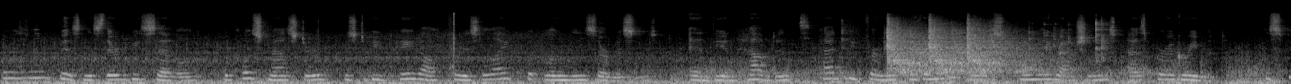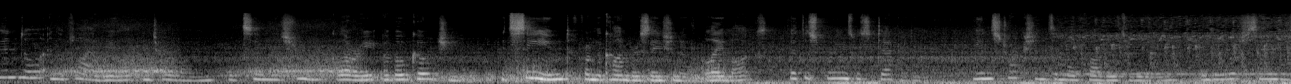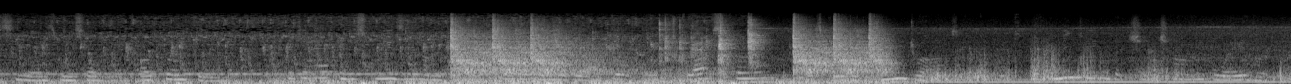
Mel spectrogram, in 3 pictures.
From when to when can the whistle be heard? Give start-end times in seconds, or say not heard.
not heard.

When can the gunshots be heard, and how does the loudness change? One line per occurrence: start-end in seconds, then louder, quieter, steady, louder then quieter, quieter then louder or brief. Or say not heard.
8.4-11.1 brief
29.9-34.8 quieter then louder.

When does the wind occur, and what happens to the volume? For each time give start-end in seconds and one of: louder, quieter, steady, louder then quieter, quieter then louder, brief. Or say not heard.
0.0-38.6 louder.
